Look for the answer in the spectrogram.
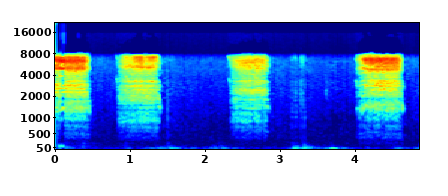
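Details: On 23 September 2019 a barn owl at its nest with a mouse gives four loud, breathy screeching hisses, each about half a second, spaced roughly a second apart, with soft scraping noises in the gaps.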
